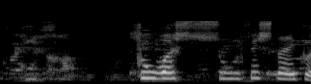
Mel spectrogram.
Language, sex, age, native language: Icelandic, male, 13, Icelandic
